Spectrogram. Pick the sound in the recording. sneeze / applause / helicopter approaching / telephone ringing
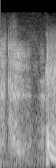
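sneeze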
